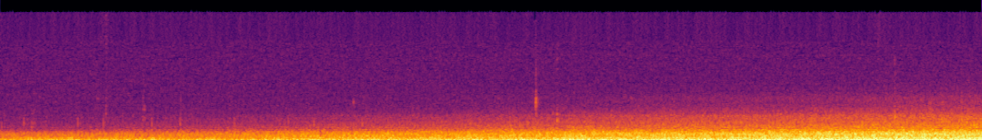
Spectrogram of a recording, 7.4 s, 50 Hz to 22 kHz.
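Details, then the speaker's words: Vehicle's AC blower commanded up from speed 1 through a scan-tool active test in the AC ECU: smooth rushing air grows steadily louder, with no rubbing or ticking, so the blower steps up speed normally. "You can see the blower speed has progressed, and you can hear the fans too blowing a whole lot louder."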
